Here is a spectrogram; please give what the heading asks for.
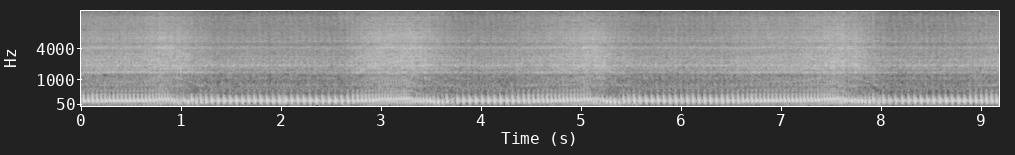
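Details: Triumph Scrambler 400X / Speed 400 single, tagged with recall: steady thumping with harsh mechanical clatter swelling and easing about every two seconds; abnormal engine clatter.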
